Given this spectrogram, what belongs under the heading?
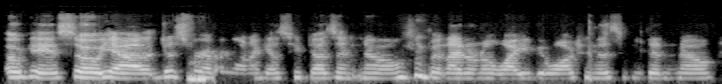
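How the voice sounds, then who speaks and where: A woman co-hosting a casual hockey chat, relaxed and hesitant with lots of ums. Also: medium pitch, fairly quick. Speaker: podcast co-host.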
